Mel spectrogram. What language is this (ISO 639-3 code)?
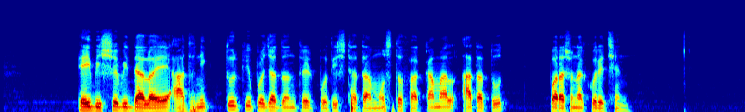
ben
